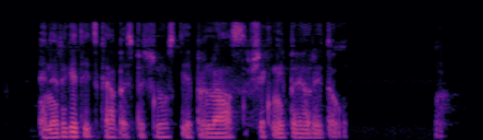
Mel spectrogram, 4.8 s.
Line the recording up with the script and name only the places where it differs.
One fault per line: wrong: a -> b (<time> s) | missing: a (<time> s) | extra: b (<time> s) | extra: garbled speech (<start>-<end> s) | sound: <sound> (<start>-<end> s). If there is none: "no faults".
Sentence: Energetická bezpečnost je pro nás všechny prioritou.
no faults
